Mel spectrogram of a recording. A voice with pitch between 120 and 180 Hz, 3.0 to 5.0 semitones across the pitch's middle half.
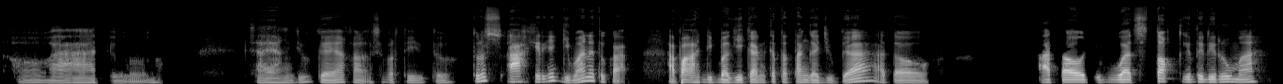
No: low, 105 Hz; average, 3.7 semitones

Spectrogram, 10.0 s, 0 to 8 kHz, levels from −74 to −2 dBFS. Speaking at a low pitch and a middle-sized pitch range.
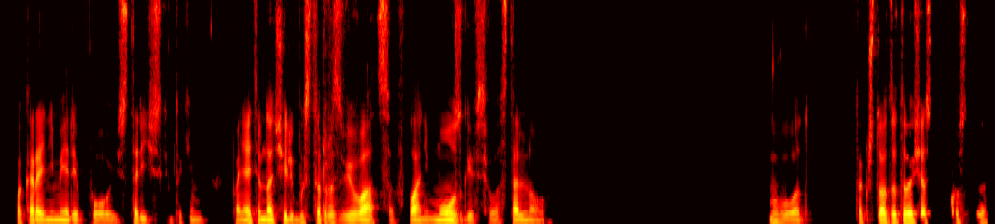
Yes: very low, 95 Hz; average, 3.3 semitones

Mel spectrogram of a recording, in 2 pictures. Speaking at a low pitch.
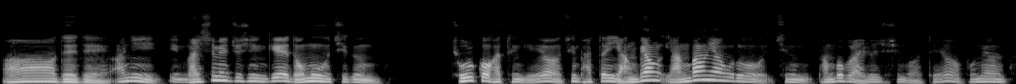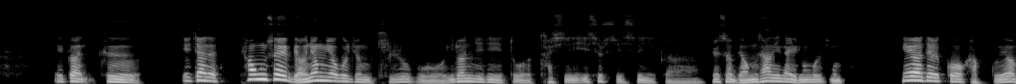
Yes: low, 120 Hz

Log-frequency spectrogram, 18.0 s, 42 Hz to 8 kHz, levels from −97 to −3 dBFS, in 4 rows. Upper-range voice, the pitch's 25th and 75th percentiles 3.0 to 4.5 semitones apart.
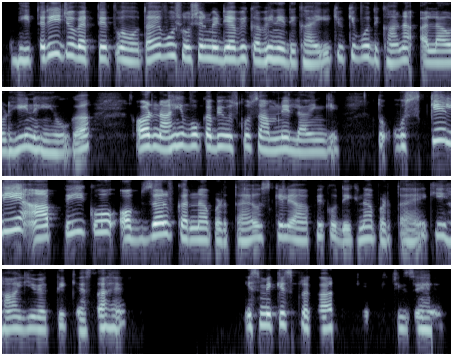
Yes: high, 230 Hz; average, 4.2 semitones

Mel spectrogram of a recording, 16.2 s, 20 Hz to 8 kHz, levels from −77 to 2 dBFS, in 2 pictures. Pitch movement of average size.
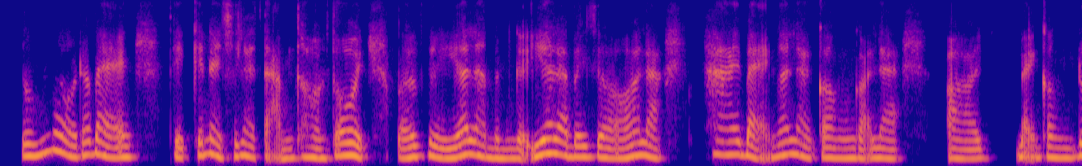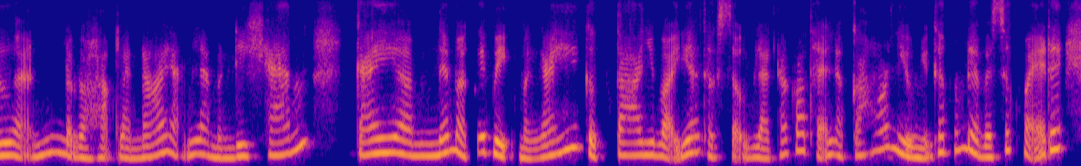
Yes: average, 4.4 semitones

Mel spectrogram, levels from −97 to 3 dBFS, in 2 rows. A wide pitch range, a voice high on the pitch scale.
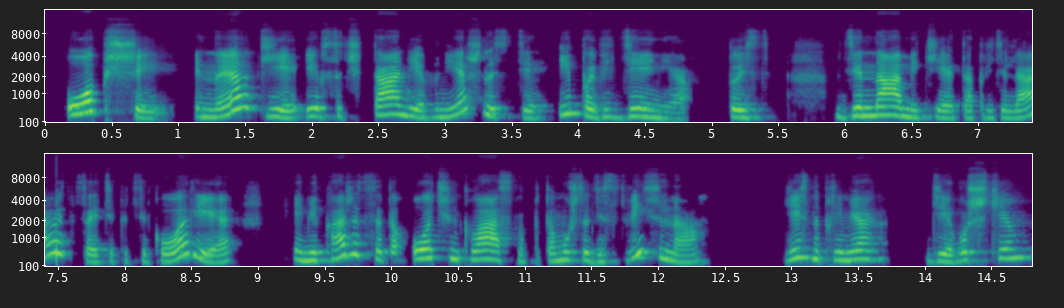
No: average, 4.7 semitones; high, 225 Hz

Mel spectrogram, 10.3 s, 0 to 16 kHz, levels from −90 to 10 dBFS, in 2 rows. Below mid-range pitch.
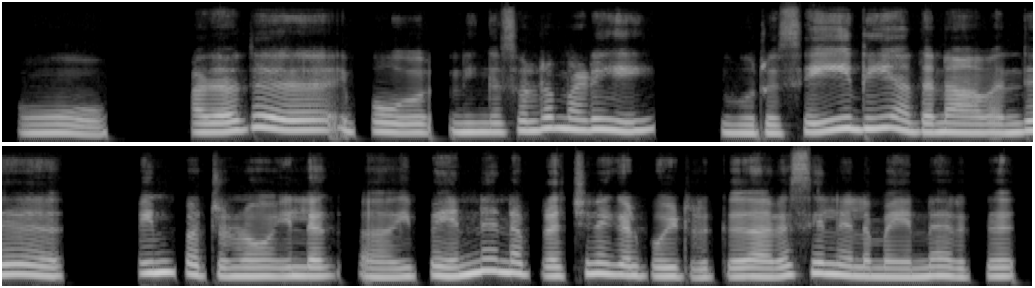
No: high, 200 Hz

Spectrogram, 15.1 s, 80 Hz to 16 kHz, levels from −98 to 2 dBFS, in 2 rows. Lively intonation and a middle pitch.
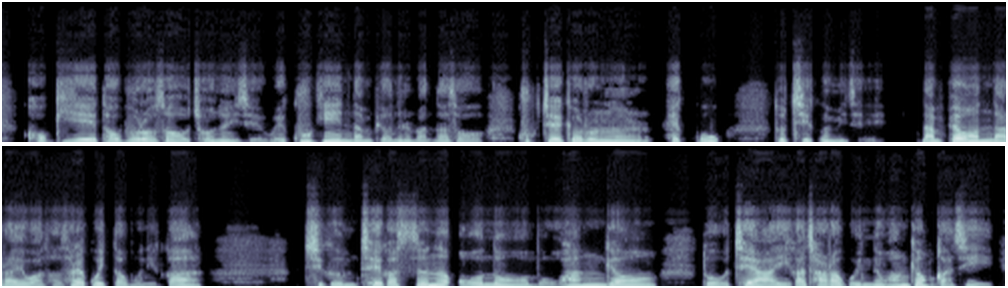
Yes: wide, 6.2 semitones; medium, 180 Hz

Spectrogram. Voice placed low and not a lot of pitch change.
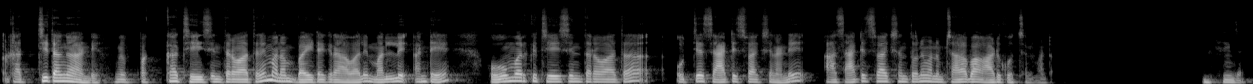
No: low, 115 Hz; average, 3.5 semitones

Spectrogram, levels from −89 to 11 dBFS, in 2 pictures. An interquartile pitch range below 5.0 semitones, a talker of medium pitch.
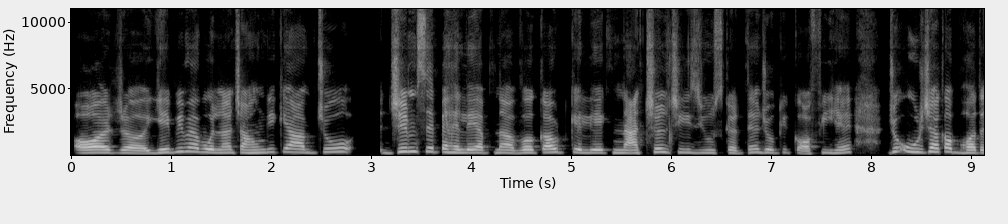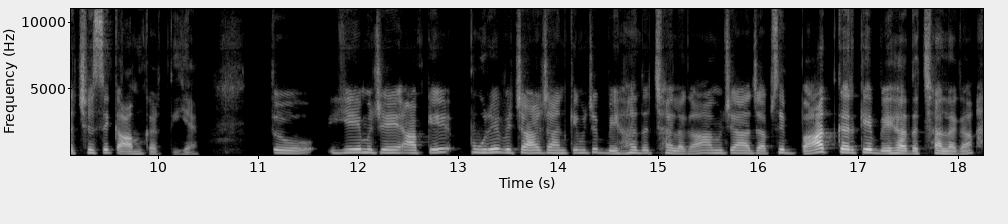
No: average, 3.1 semitones; high, 210 Hz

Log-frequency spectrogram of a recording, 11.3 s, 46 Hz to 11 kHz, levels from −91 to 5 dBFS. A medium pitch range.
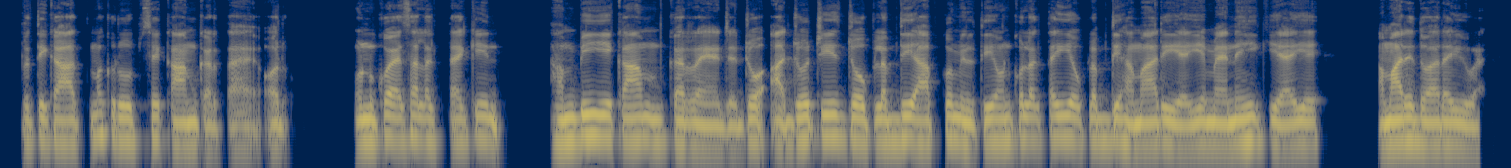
No: narrow, 2.3 semitones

